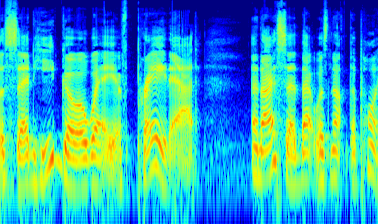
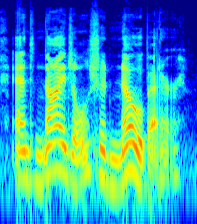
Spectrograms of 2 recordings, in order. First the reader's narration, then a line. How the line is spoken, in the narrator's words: said Joe sternly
